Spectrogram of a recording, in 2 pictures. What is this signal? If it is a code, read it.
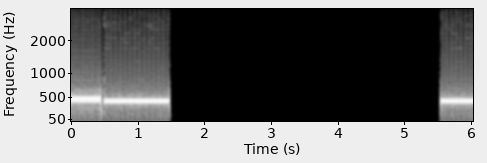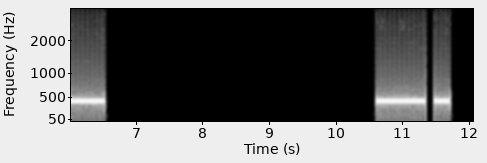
Ringback tone (Europe, 425 Hz).
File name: out- -2042- - - .71230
